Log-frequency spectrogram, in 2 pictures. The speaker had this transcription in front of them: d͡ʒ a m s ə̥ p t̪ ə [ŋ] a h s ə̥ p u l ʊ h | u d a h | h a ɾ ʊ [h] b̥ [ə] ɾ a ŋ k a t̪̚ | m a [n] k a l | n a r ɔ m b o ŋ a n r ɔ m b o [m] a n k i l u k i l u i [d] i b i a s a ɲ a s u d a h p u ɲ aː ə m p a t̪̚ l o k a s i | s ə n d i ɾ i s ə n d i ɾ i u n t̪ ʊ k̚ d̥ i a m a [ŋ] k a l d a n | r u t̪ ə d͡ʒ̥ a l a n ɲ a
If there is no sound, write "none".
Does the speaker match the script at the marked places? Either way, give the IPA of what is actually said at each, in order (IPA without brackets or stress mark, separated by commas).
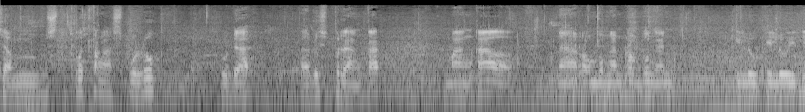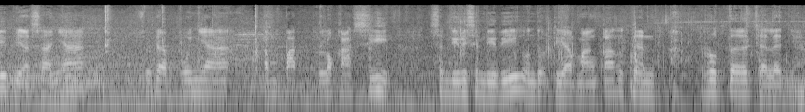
ŋ, s, ə, ŋ, ŋ, n, ŋ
